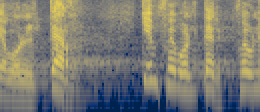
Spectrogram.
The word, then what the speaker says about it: Voltaire: habrán leído se escribe bolt aire pero se pronuncia a voltaire quien fue voltea fue un escritor fue un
